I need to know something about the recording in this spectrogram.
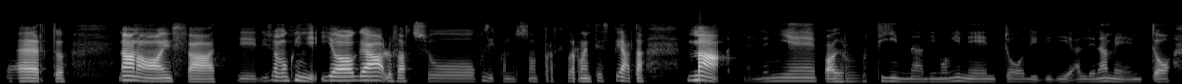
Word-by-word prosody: Certo. 145 Hz, -1 st, -1 dB, 0.5 s
No, 200 Hz, 0 st, +8 dB
no, 145 Hz, -5 st, +3 dB
infatti, 130 Hz, -2 st, -3 dB
diciamo, 180 Hz, +5 st, -7 dB
quindi 175 Hz, -8 st, -9 dB
yoga 190 Hz, +1 st, +3 dB
lo 165 Hz, -, -9 dB
faccio 145 Hz, -1 st, -11 dB
così, 155 Hz, -6 st, -23 dB
quando 135 Hz, 0 st, -27 dB
sono 140 Hz, +4 st, -19 dB
particolarmente 145 Hz, -1 st, -13 dB
ispirata, 150 Hz, -2 st, -6 dB, 0.4 s
ma 205 Hz, +1 st, +7 dB, 0.3 s
nelle 135 Hz, +3 st, -28 dB
mie 160 Hz, 0 st, -10 dB
poi 135 Hz, 0 st, -6 dB
routine 140 Hz, -2 st, -20 dB
di 130 Hz, +1 st, -24 dB
movimento, 135 Hz, -3 st, -19 dB
di 120 Hz, -2 st, -23 dB
di -, -, -29 dB
di 125 Hz, 0 st, -22 dB
allenamento, 125 Hz, -1 st, -14 dB
145 Hz, 125 wpm, -23 LUFS, 130-160 Hz, 0.5 s, No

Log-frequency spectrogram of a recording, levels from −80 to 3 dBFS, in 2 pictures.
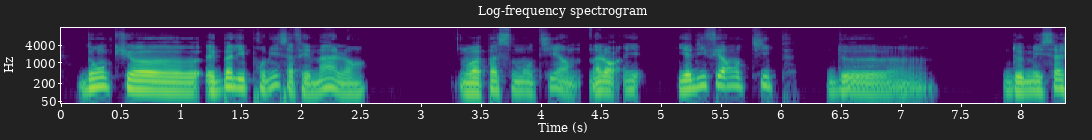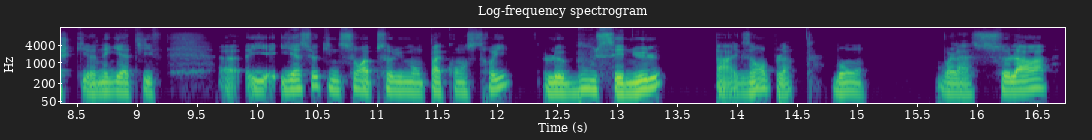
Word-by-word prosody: Donc, 150 Hz, +1 st, +2 dB
heu, 115 Hz, -4 st, +7 dB
et 120 Hz, -, +4 dB
bah, 140 Hz, +8 st, +5 dB
les 140 Hz, -2 st, +3 dB
1ers 150 Hz, +6 st, -3 dB
ça -, -, -1 dB
fait 100 Hz, -, -2 dB
mal, 115 Hz, -1 st, 0 dB
hein! 100 Hz, +3 st, -4 dB, 0.8 s
On 105 Hz, -, +1 dB
va 105 Hz, -1 st, +7 dB
pas 125 Hz, -, +1 dB
se 120 Hz, -, -6 dB
mentir, 115 Hz, +5 st, -4 dB
mmh. -, -, -7 dB
Alors, 115 Hz, -2 st, +3 dB
i 120 Hz, -1 st, -4 dB, 0.3 s
il -, -, -2 dB
y -, -, +7 dB
a -, -, +7 dB
différents 165 Hz, +2 st, +1 dB
types 165 Hz, +1 st, -7 dB, 0.3 s
de 110 Hz, -3 st, -1 dB, 0.9 s
de 115 Hz, -1 st, +2 dB
messages 120 Hz, +4 st, -1 dB
qui -, -, -5 dB
heu, 100 Hz, -, 0 dB
négatifs, 110 Hz, -1 st, -2 dB, 0.5 s
heu, -, -, -7 dB
i -, -, -2 dB
il -, -, -2 dB
y 130 Hz, -, +3 dB
a 135 Hz, -, +1 dB
ceux 170 Hz, +5 st, -2 dB
qui 165 Hz, -, -10 dB
ne -, -, -1 dB
sont 130 Hz, +2 st, -2 dB
absolument 115 Hz, -5 st, 0 dB
pas 110 Hz, +1 st, 0 dB
construits. 125 Hz, -, -4 dB, 0.3 s
«Le 110 Hz, -2 st, +4 dB
bout, 125 Hz, +6 st, -1 dB
c'est 105 Hz, -4 st, +3 dB
nul!», 130 Hz, -, +4 dB, 0.4 s
par -, -, -2 dB
exemple. 110 Hz, 0 st, -2 dB, 0.3 s
Bon, 105 Hz, -2 st, -1 dB, 0.6 s
voilà, 100 Hz, -1 st, -2 dB
ceux-là 120 Hz, +7 st, +2 dB
115 Hz, 180 wpm, -22 LUFS, 110-135 Hz, 0.9 s, heu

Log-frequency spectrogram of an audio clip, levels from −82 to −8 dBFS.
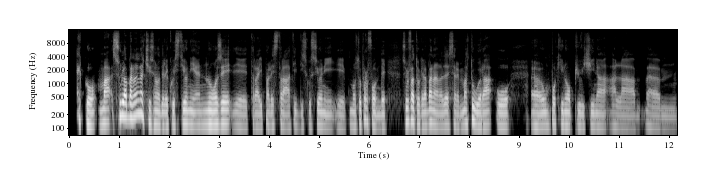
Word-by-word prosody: Ecco, 125 Hz, -5 st, +2 dB
ma 130 Hz, +2 st, +3 dB
sulla 185 Hz, -1 st, +7 dB
banana 190 Hz, +4 st, +6 dB
ci 140 Hz, -, -4 dB
sono 120 Hz, -1 st, 0 dB
delle 110 Hz, 0 st, +1 dB
questioni 120 Hz, 0 st, 0 dB
annose, 120 Hz, +2 st, +3 dB
ehm, 110 Hz, -2 st, -5 dB
tra 105 Hz, 0 st, -4 dB
i 105 Hz, 0 st, -3 dB
palestrati, 110 Hz, 0 st, -3 dB
discussioni 105 Hz, -1 st, -5 dB
ehm, 100 Hz, -3 st, -7 dB
molto 115 Hz, -3 st, -3 dB
profonde 115 Hz, -8 st, 0 dB, 0.3 s
sul 140 Hz, -, 0 dB
fatto 140 Hz, -5 st, +3 dB
che 115 Hz, -, -3 dB
la 115 Hz, -, +2 dB
banana 115 Hz, -3 st, +2 dB
deve 115 Hz, +2 st, +1 dB
essere 110 Hz, -1 st, -5 dB
matura 115 Hz, 0 st, 0 dB
o, 110 Hz, -2 st, 0 dB, 0.4 s
uhm, 110 Hz, 0 st, -4 dB
un 110 Hz, -1 st, -1 dB
pochino 115 Hz, 0 st, -2 dB
più 110 Hz, 0 st, -6 dB
vicina 105 Hz, 0 st, -5 dB
alla 100 Hz, -3 st, -6 dB, 0.2 s
uhm, 95 Hz, -3 st, -9 dB
115 Hz, 165 wpm, -24 LUFS, 105-120 Hz, 0.4 s, sulla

